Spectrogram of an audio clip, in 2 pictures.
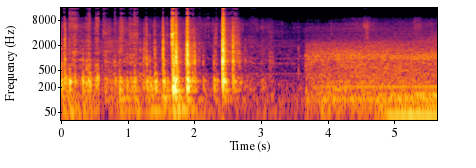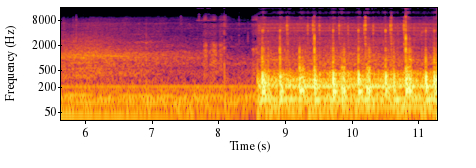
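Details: Skoda Fabia 3 fresh-air flap actuator clicking in the dashboard: uneven light ticking and tapping from behind the dash over a steady fan hum; noise analysed, then repaired.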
